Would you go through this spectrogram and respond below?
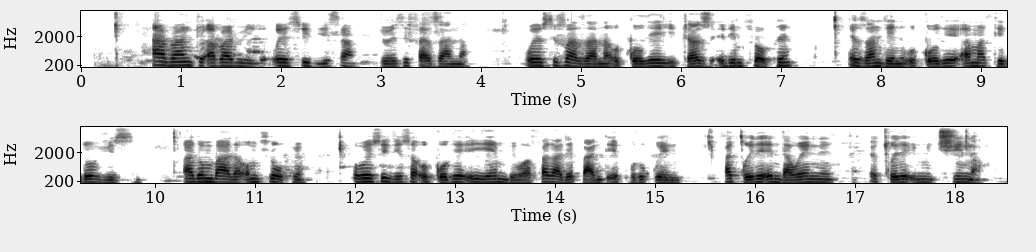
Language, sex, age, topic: North Ndebele, male, 36-49, health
